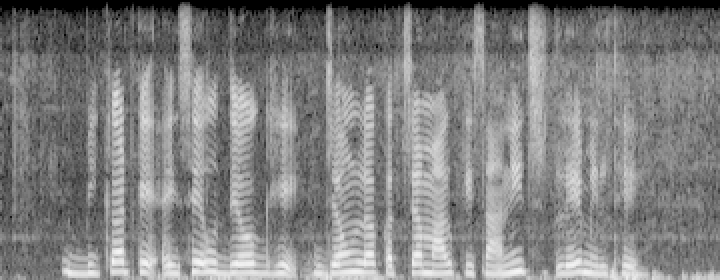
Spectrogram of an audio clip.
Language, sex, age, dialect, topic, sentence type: Chhattisgarhi, female, 46-50, Western/Budati/Khatahi, banking, statement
